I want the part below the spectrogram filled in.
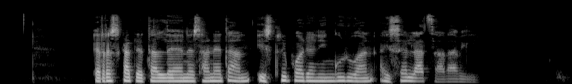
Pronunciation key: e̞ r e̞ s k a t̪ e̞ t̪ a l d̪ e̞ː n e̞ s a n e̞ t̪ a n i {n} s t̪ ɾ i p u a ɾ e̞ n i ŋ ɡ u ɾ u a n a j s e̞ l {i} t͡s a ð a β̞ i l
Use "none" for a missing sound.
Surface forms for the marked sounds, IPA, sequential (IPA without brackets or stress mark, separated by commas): none, a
